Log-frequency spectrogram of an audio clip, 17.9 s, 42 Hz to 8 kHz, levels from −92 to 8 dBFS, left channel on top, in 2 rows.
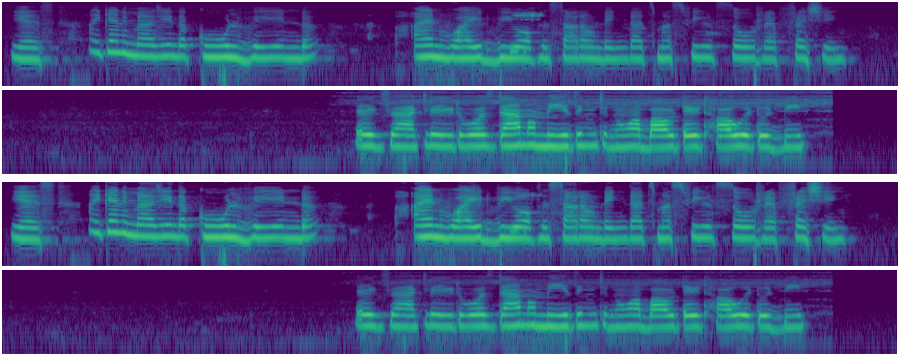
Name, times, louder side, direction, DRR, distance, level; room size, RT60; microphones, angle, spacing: voice 1, 0.1-0.5 0.9-3.2 3.9-8.4, right 2 dB, 65° right, 3.8 m, -29 dB
voice 2, 12.5-17.0, left 4 dB, 55° left, 1.5 m, -25 dB
head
